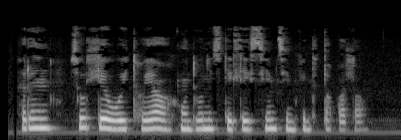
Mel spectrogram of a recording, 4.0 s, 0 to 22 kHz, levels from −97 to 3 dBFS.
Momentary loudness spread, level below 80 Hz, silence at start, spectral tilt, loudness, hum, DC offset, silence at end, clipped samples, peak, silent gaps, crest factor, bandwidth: 17 LU; -80 dBFS; 0.2 s; -5 dB/octave; -26 LUFS; none; under 0.1%; 0.4 s; under 0.1%; -10 dBFS; none; 16 dB; 11.5 kHz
